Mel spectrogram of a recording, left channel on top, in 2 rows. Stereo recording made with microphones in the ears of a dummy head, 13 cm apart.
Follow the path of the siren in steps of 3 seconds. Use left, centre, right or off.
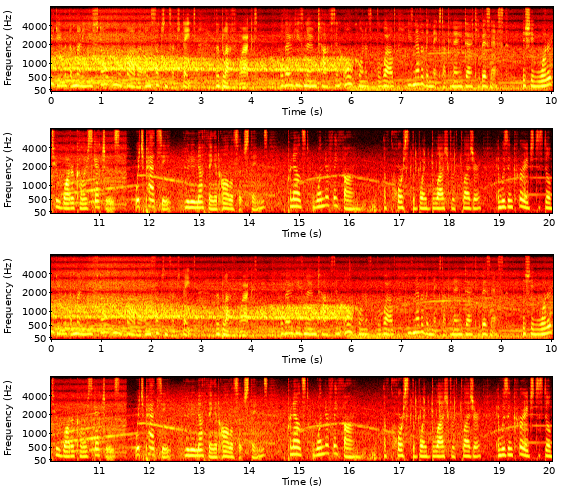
left, right, right, right, right, right, right.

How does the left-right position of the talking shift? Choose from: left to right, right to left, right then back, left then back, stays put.
left to right.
